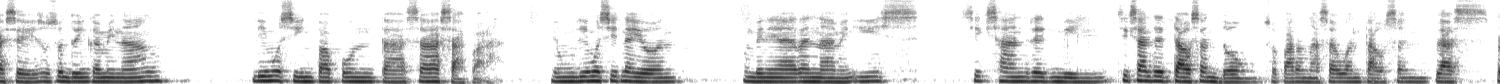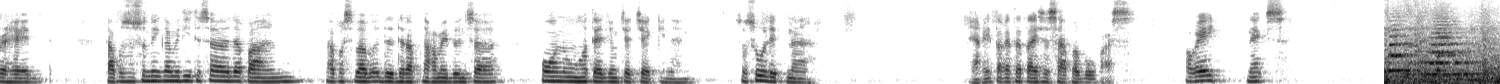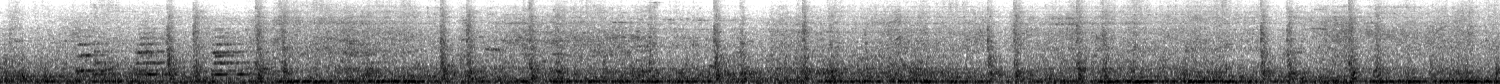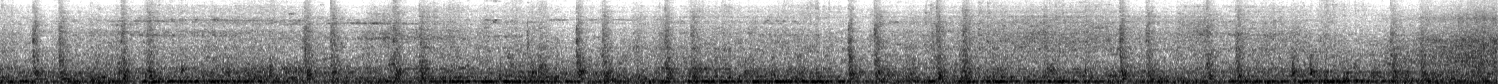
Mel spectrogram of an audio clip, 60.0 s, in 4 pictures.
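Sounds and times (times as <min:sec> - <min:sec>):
train wheels clattering over rails: 0:28.9 - 0:59.9
low drone of passing carriages: 0:57.7 - 0:59.9.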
